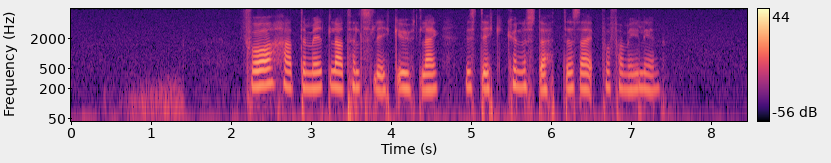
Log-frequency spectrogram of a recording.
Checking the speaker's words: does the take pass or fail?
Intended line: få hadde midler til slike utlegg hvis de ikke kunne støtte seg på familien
pass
